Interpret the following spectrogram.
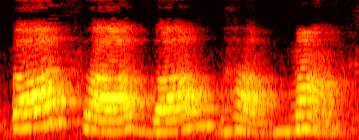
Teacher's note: ओष्ठ से, क्योंकि जब हम प, फ, ब, भ, म शब्द का उच्चारण करते हैं तो हमारे ओठ आपस में मिलते हैं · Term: पा वर्ग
